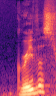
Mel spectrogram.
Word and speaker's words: Greavis: the house we've uh had the quarterback Connor Grievous right I finally said it right man people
